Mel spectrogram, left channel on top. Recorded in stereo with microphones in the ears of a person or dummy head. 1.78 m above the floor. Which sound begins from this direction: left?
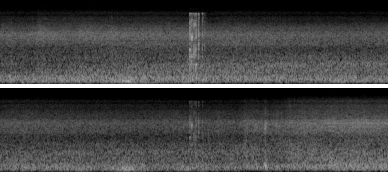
A camera shutter, at 1.9 s.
